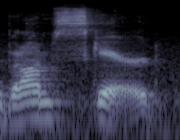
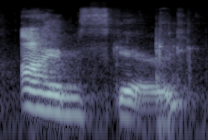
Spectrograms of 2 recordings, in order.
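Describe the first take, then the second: First: Much lower and softer, half-whispered fright; hushed scared. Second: Said in the usual way. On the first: Real, not acted. Reader admitting fear to viewers, very hushed. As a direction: drop it low like you're truly nervous.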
